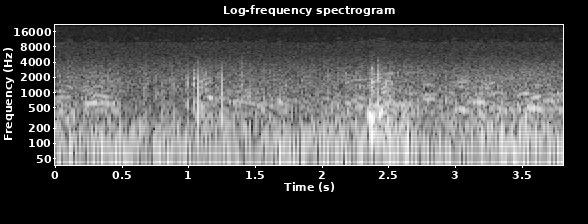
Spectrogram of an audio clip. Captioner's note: none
